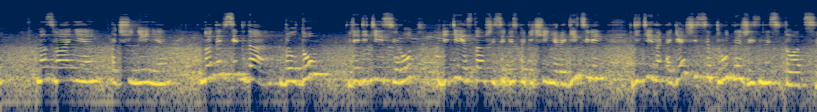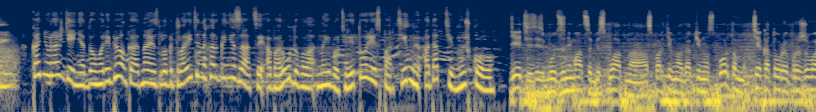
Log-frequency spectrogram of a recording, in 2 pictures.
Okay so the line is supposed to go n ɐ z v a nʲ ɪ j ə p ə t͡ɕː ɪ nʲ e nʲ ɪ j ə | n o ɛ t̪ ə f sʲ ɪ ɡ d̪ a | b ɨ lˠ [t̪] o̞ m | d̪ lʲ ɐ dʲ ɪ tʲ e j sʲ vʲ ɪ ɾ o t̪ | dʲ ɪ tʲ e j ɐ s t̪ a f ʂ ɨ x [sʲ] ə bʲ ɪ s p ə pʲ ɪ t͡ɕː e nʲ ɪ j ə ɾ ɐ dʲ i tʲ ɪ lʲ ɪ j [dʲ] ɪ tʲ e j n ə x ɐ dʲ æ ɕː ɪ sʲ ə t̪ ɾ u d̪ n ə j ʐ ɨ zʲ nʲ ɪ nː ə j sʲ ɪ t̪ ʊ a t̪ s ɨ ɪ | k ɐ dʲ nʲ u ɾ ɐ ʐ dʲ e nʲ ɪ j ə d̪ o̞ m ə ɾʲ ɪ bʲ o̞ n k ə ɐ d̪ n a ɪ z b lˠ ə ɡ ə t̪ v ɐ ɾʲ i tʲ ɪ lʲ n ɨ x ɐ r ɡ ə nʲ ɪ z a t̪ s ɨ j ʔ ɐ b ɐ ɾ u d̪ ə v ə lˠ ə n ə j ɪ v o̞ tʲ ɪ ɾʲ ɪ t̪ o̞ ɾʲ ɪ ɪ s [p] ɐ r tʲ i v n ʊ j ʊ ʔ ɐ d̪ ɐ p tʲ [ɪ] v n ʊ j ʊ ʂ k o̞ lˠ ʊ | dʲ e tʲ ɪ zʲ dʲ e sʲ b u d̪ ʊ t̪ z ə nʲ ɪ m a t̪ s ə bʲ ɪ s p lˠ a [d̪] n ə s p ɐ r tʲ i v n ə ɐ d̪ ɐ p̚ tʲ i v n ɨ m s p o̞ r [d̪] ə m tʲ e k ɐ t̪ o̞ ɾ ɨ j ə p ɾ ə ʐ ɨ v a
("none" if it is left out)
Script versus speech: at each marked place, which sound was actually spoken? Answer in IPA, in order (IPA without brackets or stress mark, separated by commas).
d̪, sʲ, dʲ, p, i, t̪, t̪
